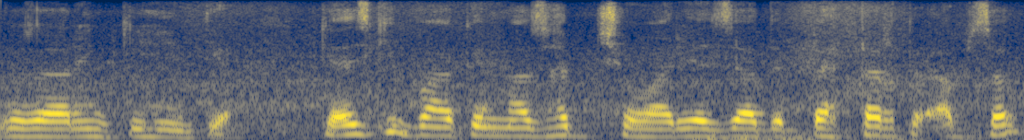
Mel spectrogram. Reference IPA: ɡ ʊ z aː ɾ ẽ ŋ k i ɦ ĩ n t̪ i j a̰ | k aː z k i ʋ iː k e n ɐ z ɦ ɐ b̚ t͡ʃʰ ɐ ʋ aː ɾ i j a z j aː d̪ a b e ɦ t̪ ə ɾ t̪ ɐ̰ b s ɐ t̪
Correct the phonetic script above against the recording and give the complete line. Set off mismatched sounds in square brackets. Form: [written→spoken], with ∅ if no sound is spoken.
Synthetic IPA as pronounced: ɡ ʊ z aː ɾ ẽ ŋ k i ɦ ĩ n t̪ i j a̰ | k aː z k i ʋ [iː→aː] k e [n→m] ɐ z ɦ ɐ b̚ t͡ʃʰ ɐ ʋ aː ɾ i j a z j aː d̪ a b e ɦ t̪ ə ɾ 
